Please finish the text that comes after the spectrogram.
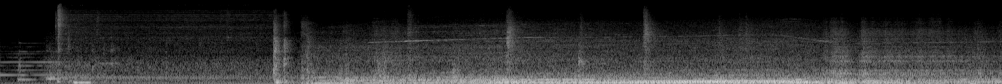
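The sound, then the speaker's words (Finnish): Steady low engine rumble and road noise from inside a moving bus on the way home, with a few sharp clicks and rattles early on and the drone growing slightly louder and heavier toward the end. “Istun bussissa matkalla kotiin.”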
